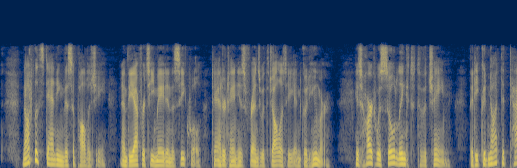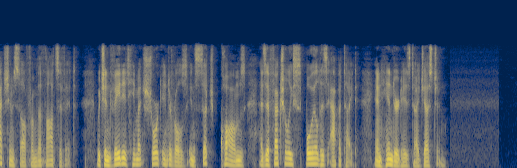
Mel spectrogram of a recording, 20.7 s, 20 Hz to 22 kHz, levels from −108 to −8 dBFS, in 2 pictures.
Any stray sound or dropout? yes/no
no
